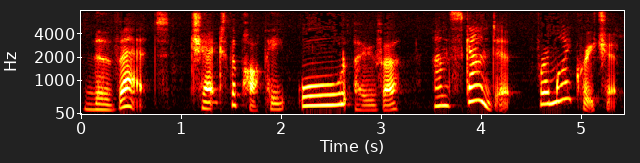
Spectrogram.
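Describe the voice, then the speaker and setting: Slow, very expressive woman reading to children. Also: a little high, highs cut off. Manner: slow, animated, speaking to young children. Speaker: children's story reader, host. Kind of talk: expressive read-aloud of a children's picture book.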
